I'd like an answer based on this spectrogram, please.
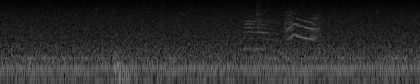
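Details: Third-day newborn rescue kittens, including Gipsy and Cream, hand-fed formula after losing weight; after a quiet stretch, two short mews in quick succession, the second rising and falling, against a steady background hum.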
